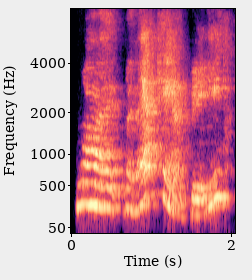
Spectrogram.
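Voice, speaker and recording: A woman's voice: fairly high pitch, very animated, slow pace, highs cut off. An older woman playing an anxious widow pleading her innocence in a radio mystery read-through. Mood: protesting. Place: indoor room on a video call. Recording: very echoey, noisy video call.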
